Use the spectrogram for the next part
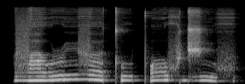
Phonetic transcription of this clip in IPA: vao̯ɹyvœtʼu pʼɔxʷd͡ʒyxʷ

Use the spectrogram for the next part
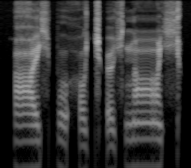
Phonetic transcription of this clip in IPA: ʕɛçpohɔc ʔœçnɑ̃ç

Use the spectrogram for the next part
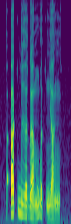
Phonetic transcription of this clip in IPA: ʔa˦˥k̚ ɓɨ˧ə̯ɗa˨˩˦mwə˨˩k̚ɲa˨˩ŋ

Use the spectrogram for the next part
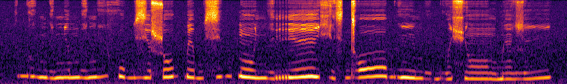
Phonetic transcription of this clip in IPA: ɡʷi̤ŋe̤ɲɪme̤ ɲi̤fobzʲʊ ɬok͡peb sʲṳbk͡põːɲe̤ rʲeːçe̤sʲ dʱɔːbʱĩːmo̤bʱʊ ɕõːɡ͡bẽɮiː

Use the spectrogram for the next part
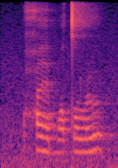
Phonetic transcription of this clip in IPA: ħɛ bʊtˤoɭʊ

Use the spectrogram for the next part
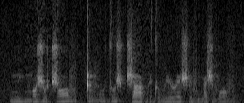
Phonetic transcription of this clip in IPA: ni ŋɔʒot͡ʃɔv | ʈʊvudʊʒ t͡ʃa bɪdʊβɪ ɹɛʃɾɪvŋaʒvɔv

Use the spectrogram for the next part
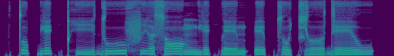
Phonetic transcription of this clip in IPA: t̪o˥˨p̚je˥˨k̚pʰiː˩˧ duː˧˥ fi˥˨ə̯sɔː˥˨ŋje˧k̚leː˩m ʔe˥˨p̚ so˧t͡ɕɤː˩˧deː˧˥w

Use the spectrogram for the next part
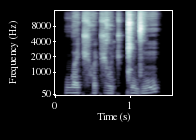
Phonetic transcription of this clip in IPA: wɐt͡ʃhɔt͡ʃɣɔ̃t͡ʃ ǁĩd͡zĩ

